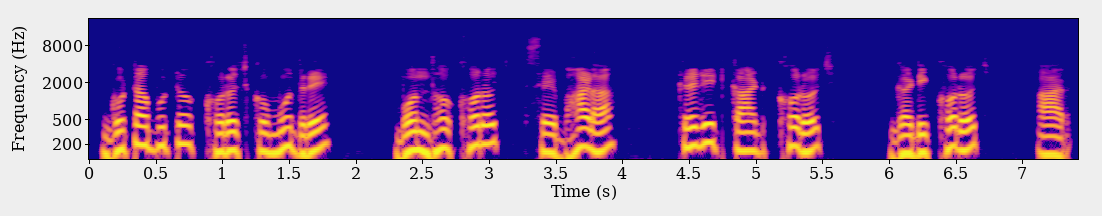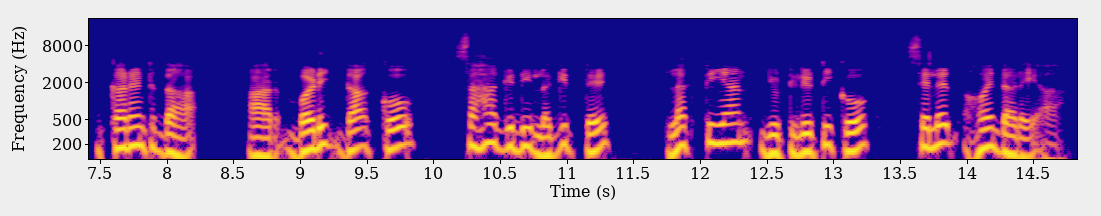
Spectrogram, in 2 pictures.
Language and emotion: Santali, neutral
